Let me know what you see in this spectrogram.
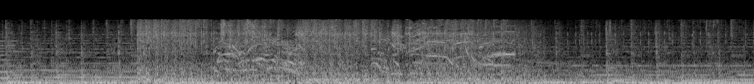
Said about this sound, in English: Someone shoots a sawed-off shotgun, causing an explosion.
